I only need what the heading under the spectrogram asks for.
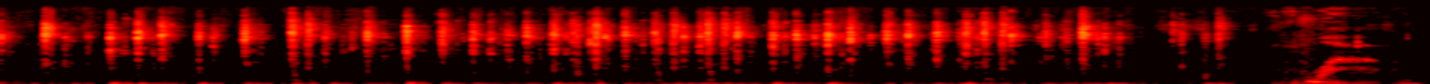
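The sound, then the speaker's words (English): Rapid, steady clacking of keys on a computer keyboard, continuous for several seconds, ending with a brief voice at the end. “You're a fast typer.”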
